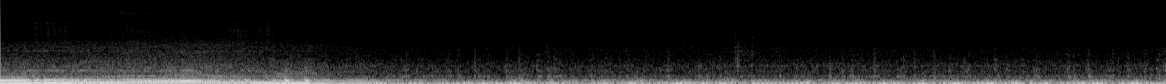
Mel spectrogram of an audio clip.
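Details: 2002 Ford Focus SVT rough idle with a low, uneven, loping rumble after revs drop. After warming up about 15 minutes it tends to die unless the gas is pressed, despite new fuel pump, filter, injectors, plugs, wires, MAF, PCV valve and hose, IACV, O2 sensors and a cleaned throttle body.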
